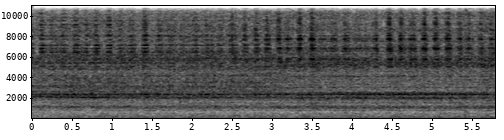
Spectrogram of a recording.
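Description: A furnace fan whirs and hums steadily close by.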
